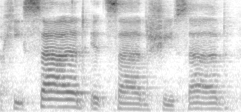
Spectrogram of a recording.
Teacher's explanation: in this word it changes to said the e sound. So it rhymes with words like red or head.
